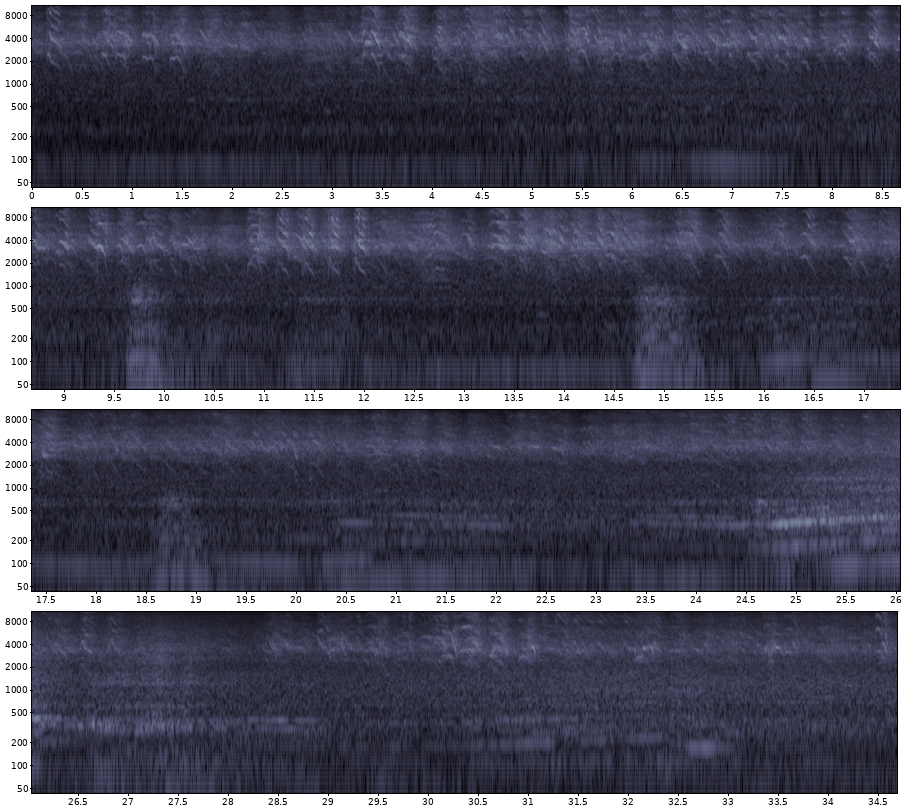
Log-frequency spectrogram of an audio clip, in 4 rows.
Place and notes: Am Leystapel, Thunmarkt, Köln - rush hour /w Rose-ringed parakeet
gathering place of Rose-ringed parakeets (Halsbandsittich, Kleiner Alexandersittich, Psittacula krameri). There are thousands living in Cologne. At this place near a busy road, hundreds of them gathering in a few trees in the evening.
(Sony PCM D50)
